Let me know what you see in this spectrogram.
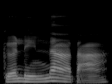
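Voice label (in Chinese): "Gelinnada", Chinese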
